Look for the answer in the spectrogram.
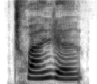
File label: "传人", Chinese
